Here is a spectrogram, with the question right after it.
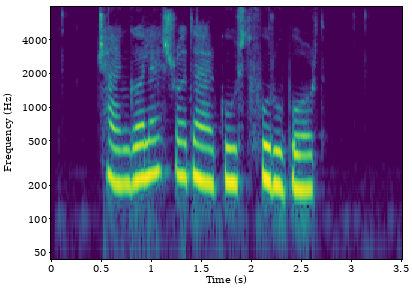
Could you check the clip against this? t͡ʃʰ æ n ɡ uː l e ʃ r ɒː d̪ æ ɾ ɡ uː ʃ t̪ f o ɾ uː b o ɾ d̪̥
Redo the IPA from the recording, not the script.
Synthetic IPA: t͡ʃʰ æ ŋ ɡ ɒː l æ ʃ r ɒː d̪ æ ɾ ɡ uː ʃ t̪ f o ɾ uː b o ɾ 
